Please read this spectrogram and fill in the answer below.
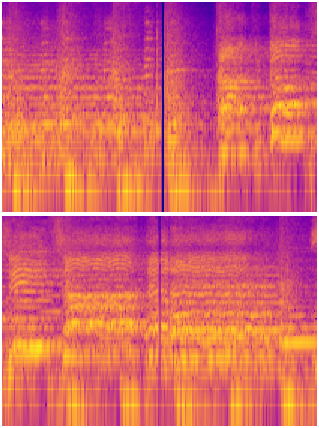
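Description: Czech brass band (dechovka) playing live while several voices sing the melody with vibrato over a steady bass beat.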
